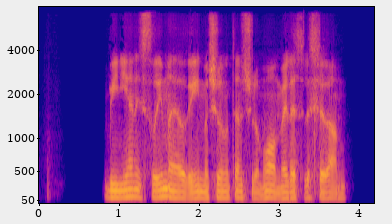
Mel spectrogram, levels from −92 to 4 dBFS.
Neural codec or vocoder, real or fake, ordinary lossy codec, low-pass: codec, 16 kHz, 0.7 kbps, FocalCodec; fake; AAC, 32 kbps; 7.2 kHz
